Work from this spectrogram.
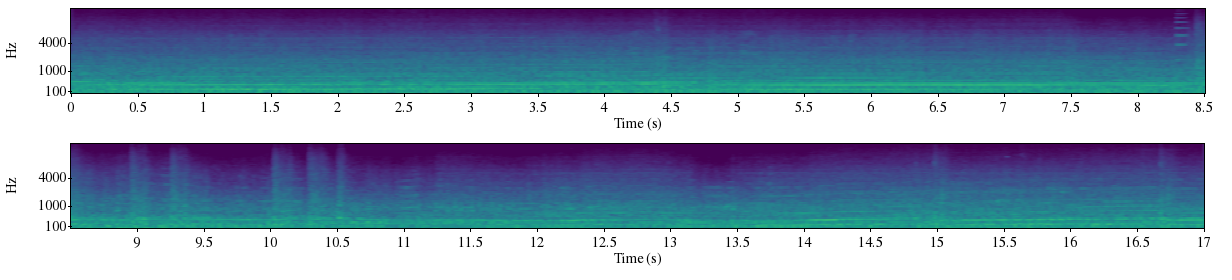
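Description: Race car accelerating at Monza in a racing video game: a steady, loud engine drone with rising and falling harmonic tones, sustained throughout, with brief clicking bursts midway.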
